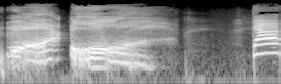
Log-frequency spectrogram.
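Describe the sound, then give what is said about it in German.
A voice imitates a leopard in a story burping back at a boy named Lopi: two long, loud, groaning belches back to back, then a pause and a short, higher burp at the end. “Und der Leopard rülpste zurück.”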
